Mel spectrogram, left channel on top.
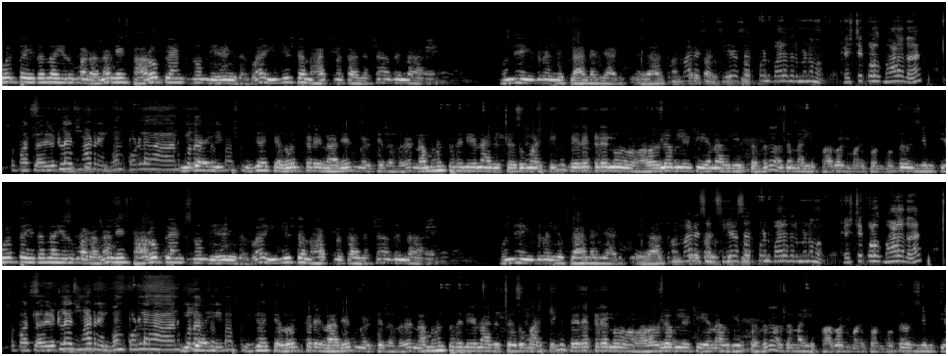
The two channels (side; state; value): both; normal; correlation 0.61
